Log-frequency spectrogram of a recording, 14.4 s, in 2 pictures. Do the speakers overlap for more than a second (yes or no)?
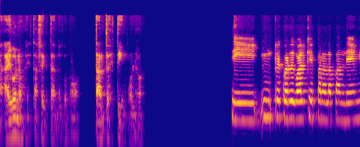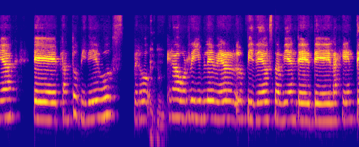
no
